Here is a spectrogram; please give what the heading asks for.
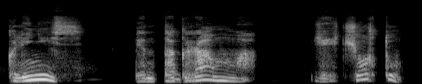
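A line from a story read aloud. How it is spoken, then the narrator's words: Whisper. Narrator (Russian): Семен Матвеев прошептал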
